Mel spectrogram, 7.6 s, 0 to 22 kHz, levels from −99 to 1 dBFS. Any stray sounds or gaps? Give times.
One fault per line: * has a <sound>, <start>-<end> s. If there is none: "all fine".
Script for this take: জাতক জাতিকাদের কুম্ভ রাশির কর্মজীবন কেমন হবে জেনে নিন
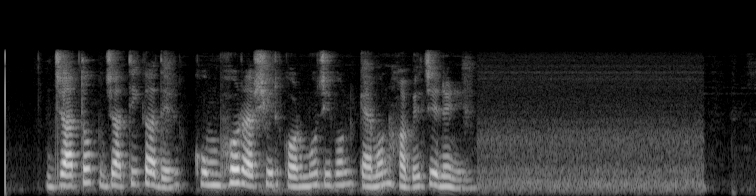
all fine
